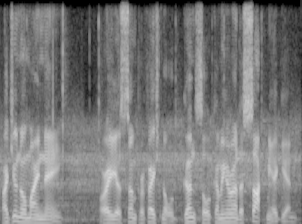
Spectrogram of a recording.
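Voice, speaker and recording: A man playing a hot-tempered, defensive fellow in a 1950s radio drama, with halting bluster. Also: medium pitch, animated, a bit bright, a little hiss or hum, natural voice. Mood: defensive, angry.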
